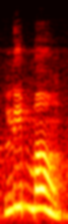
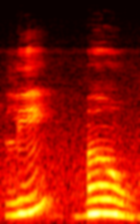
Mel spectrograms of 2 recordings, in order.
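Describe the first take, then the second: First: Said in the usual way. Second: LIMÃO devagar, em duas sílabas, ÃO pelo nariz; som nasalizado. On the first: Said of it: "Vamos falar". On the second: Shown as a demonstration. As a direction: separar "Limão" e prolongar o MÃO nasal. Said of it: "ele sai pelo nariz". ("Limão" silabado, final bem nasal)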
